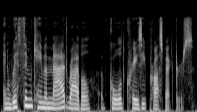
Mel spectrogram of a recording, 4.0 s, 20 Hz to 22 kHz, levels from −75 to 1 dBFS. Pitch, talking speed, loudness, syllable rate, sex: 170 Hz, 165 wpm, -16 LUFS, 4.0 syllables/s, female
